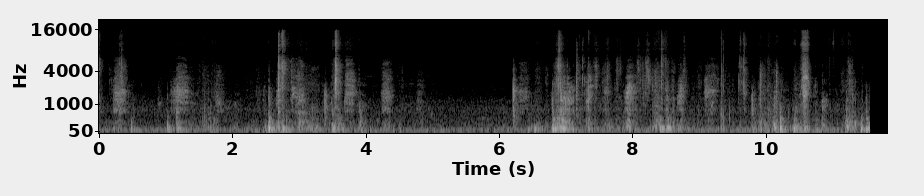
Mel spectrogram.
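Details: Shiba Inu dog playing roughly with a new frog toy indoors: bursts of breathy panting and short, low, rough growl-like sounds, mixed with rustling and chewing noises from the toy.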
